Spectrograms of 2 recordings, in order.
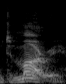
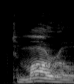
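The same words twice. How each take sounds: First: Tomorrow said as "tomorry", ending in an ee sound; country "tomorrow", last syllable turned to ee; country pronunciation. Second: Said in the usual way. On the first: Shown as a demonstration. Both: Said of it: "for those of y'all who don't know a country dialect".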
